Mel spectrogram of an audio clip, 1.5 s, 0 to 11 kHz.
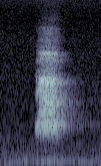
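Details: A Reeves's muntjac stands in bracken 20–30 yards away in Sherwood Forest, Nottinghamshire, on a warm, sultry July 9th night. It gives one loud, hoarse bark about half a second long that starts abruptly and reverberates through quiet, tinder-dry woodland.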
